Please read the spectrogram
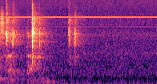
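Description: Computer keyboard keys being typed: a few keystrokes in the first second or so, then the keys fall still.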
